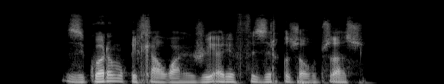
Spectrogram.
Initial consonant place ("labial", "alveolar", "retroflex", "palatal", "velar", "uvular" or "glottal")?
alveolar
